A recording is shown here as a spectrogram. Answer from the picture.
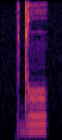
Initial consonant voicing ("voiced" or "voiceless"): voiced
